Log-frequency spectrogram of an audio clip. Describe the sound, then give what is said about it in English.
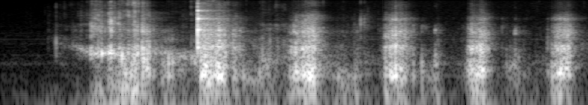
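Crisp, crackling crunches as someone bites into and chews fruity chocolate cereal, a sharp first bite giving way to a steady rhythmic run of loud chewing crunches with no talking. “Our first bite, our first ASMR bite.”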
